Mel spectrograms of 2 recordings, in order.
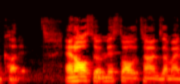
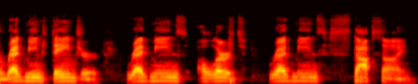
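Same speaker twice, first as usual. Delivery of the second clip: slow and emphatic; much slower than usual. Acted. Hammering home red means danger.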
